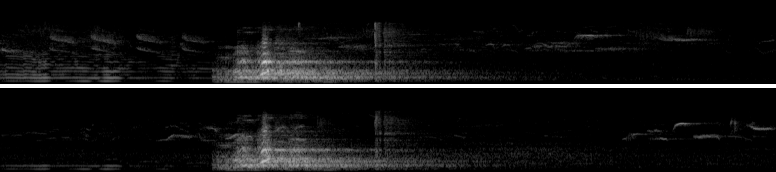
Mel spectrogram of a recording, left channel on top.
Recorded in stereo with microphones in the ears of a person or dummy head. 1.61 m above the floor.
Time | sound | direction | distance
2.1 | a dog barking | 5° left (ahead or behind) | 2.5 m
3.7 | tapping | 80° left | 7 m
